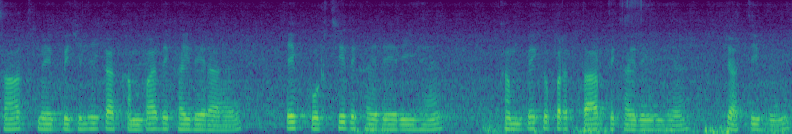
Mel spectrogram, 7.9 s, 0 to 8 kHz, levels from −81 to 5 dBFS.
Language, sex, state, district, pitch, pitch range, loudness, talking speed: Hindi, male, Chandigarh, Chandigarh, 120 Hz, 110-125 Hz, -19 LUFS, 195 wpm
